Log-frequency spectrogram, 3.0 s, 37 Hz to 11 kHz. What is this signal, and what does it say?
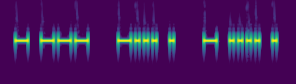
Morse code, heard as a keyed tone, about 34 wpm, 700 Hz. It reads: TO BE THE
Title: Speed-Racing - Sets of 5 Words 28wpm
